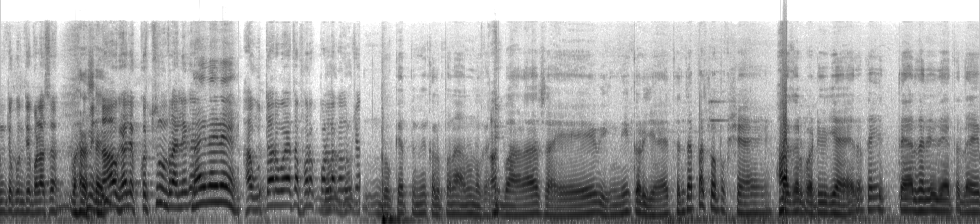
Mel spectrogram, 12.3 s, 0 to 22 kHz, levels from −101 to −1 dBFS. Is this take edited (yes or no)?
yes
